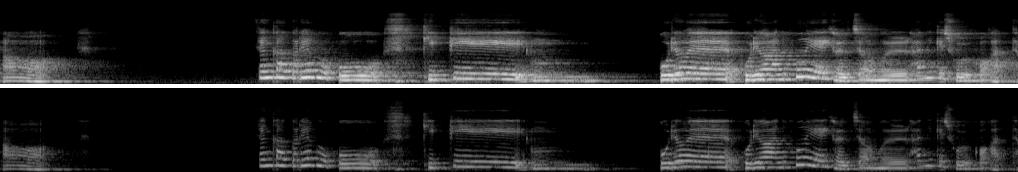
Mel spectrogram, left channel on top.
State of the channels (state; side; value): quieter; right; 17.7 dB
